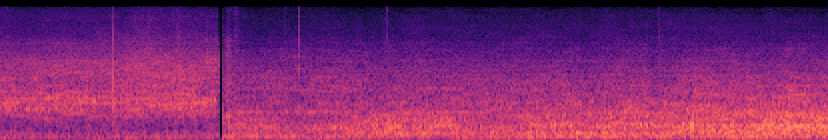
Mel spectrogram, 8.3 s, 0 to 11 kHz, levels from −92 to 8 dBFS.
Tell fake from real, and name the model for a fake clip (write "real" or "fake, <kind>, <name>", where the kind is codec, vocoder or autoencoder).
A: fake, codec, SNAC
